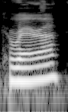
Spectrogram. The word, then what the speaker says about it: Carrera: Carrera. That's Dr. Carrera. It's pronounced just like the Porsche Carrera, and he's a foot and ankle surgeon, hip preservation specialist at Florida Institute of Orthopedic Surgical Specialists.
